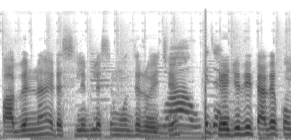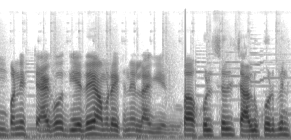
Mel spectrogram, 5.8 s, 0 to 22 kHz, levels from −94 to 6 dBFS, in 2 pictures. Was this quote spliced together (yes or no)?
yes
